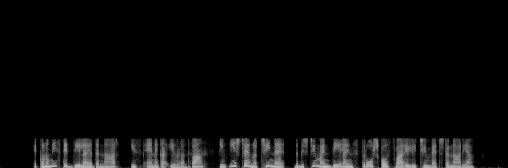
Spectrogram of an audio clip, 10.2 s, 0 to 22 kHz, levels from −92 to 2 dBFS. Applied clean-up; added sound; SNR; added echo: neural mask model DeepFilterNet 3.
